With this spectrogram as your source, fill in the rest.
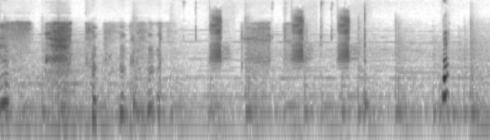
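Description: Around a tabletop role-playing game, a person imitates a bird's squawk with a series of short, nasal, quack-like bursts of uneven rhythm, then ends on one sharper squawk.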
